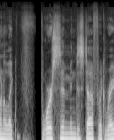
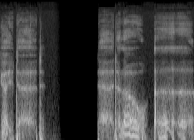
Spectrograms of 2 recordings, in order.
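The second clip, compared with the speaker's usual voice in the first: voiceless whisper, very quiet and slow; 8 semitones higher, 14 dB quieter than usual. A father retelling how he was greeted, imitating someone with no voice. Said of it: "He has like no voice at all".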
